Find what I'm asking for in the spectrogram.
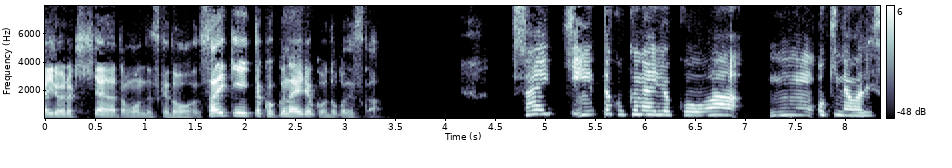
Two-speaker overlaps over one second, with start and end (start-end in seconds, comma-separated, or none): none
